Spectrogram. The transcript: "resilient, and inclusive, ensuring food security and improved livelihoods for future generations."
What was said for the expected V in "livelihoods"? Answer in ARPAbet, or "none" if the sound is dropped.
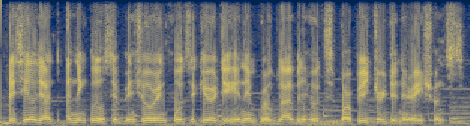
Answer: B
